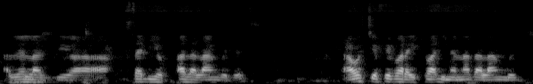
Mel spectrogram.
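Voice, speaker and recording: Husky-voiced male interviewer. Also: lowish voice, flat delivery, brisk, a little mellow, low-quality recording. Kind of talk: interview questions with brief acknowledgements.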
